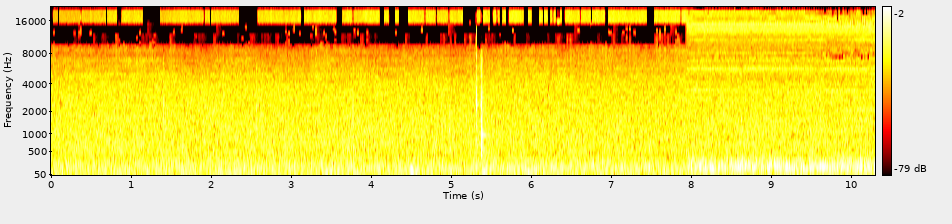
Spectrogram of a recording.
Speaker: So I've got 100 PSI here, and 75% of what I'm putting in that cylinder is leaking out. I can physically hear something going on. So if I put air in this cylinder and it's coming out this cylinder, I think I've got a head gasket blown between cylinders.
